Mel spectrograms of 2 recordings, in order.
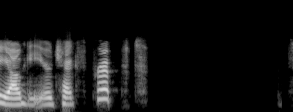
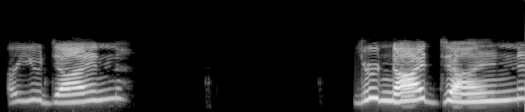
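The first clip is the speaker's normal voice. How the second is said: exasperated; 5 semitones higher, 8 dB louder, much slower than usual. Real, not acted. Scolding beeping device.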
